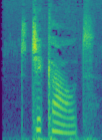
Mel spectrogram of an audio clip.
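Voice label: "to check-out", English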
